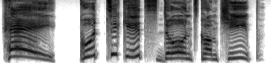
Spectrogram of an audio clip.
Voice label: Female Troll Play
